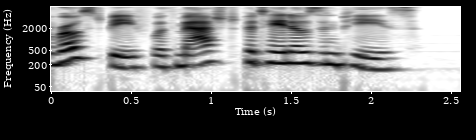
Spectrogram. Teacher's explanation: the food order is the important information here notice also that tomato soup roast beef and mashed potatoes are compound words the stress falls on the second word in each phrase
